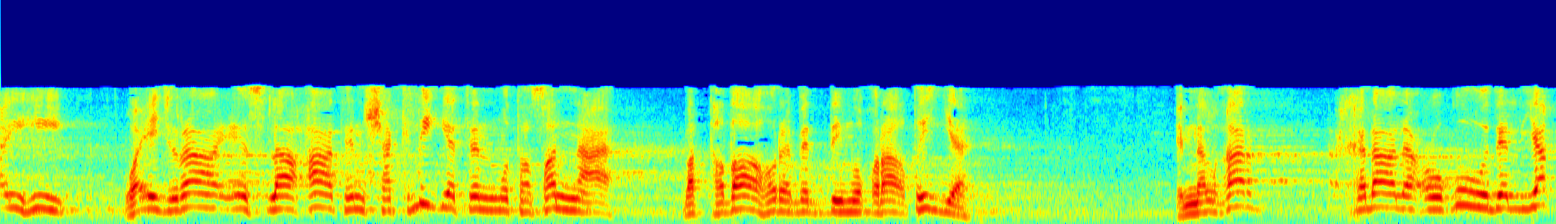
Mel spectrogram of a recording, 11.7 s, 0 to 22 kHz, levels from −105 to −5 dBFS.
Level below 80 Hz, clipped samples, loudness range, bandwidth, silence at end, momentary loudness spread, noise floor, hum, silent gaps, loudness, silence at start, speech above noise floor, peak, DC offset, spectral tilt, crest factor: -58 dBFS; under 0.1%; 4 LU; 5.4 kHz; 0 s; 12 LU; -44 dBFS; none; none; -19 LUFS; 0 s; 26 dB; -2 dBFS; under 0.1%; -6 dB/octave; 18 dB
